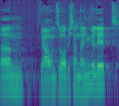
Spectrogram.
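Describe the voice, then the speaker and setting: A man talks at a medium pitch and a fairly slow pace. His intonation is monotone and flat. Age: 30s. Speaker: church member. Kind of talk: testimony. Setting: church service. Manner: halting.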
